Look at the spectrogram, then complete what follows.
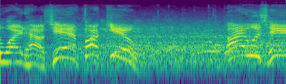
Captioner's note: audience laughing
